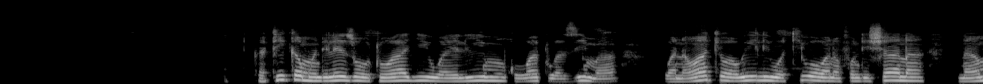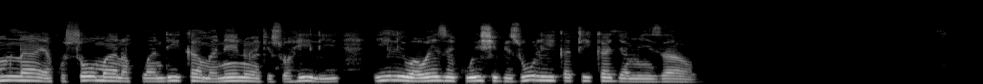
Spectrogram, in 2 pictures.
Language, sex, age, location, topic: Swahili, male, 25-35, Dar es Salaam, education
